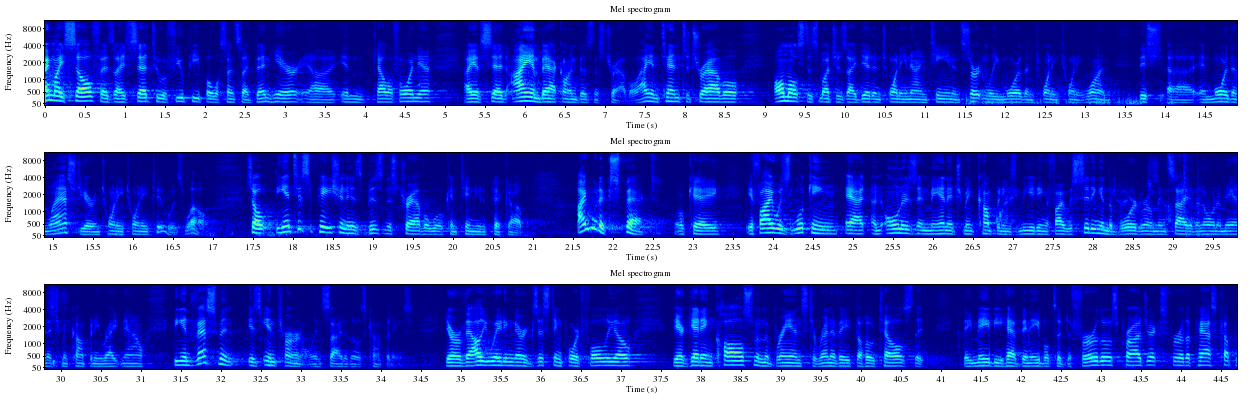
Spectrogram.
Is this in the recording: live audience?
yes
